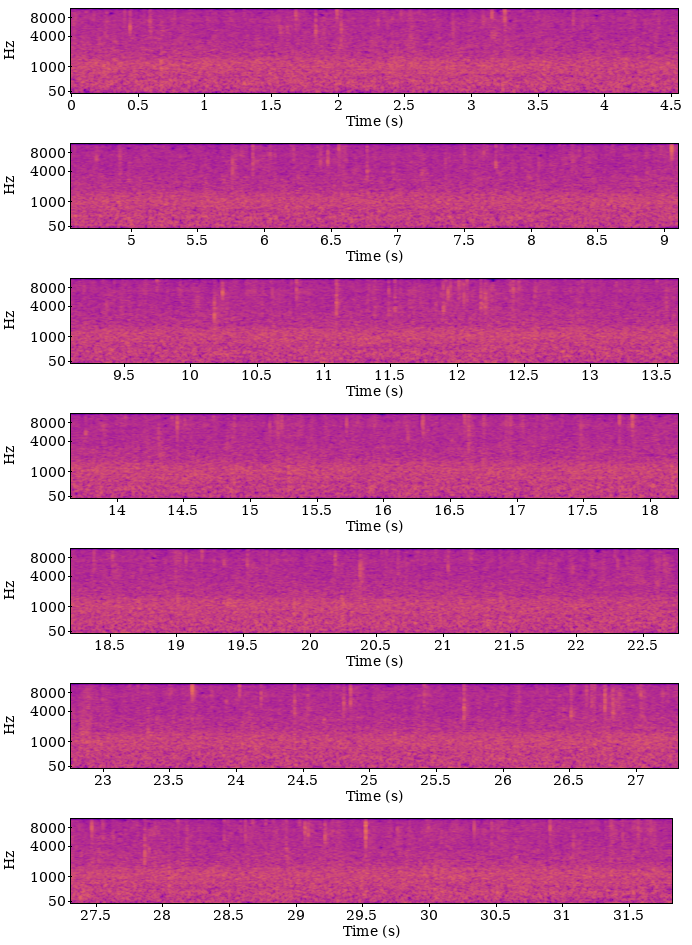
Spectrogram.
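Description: Steady rain falling, an even hiss with scattered sharp drop ticks. No music is heard.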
